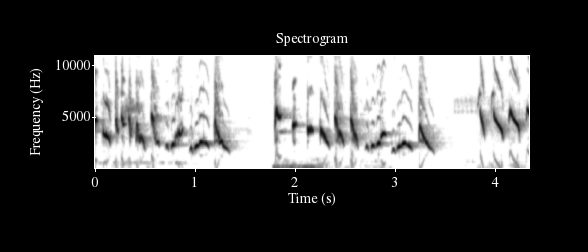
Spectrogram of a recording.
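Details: White-rumped shama song in the kretekan style, used as a lure to make silent shamas sing: rapid, dense bursts of high whistles, sweeping slurred notes and crackling chatter in three phrases separated by brief pauses.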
